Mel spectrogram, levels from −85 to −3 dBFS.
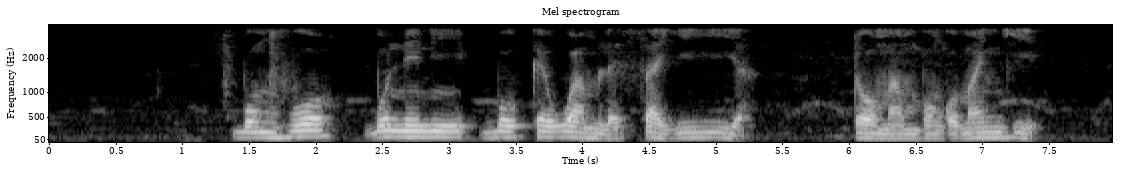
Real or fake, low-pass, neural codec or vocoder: real; 3.6 kHz; none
